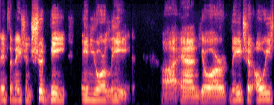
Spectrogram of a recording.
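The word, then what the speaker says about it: lede: Yes, many reporters do in fact read press releases, but sometimes they only read the lead. Lead is spelled L-E-D-E.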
